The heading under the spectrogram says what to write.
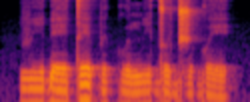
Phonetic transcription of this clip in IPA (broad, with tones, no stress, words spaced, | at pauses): βi˨ɗeː˨te˦˨pɪ˨ kʷe˨mi˨dʊ˨ d͡ʒʊ˨ɡʷe˨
